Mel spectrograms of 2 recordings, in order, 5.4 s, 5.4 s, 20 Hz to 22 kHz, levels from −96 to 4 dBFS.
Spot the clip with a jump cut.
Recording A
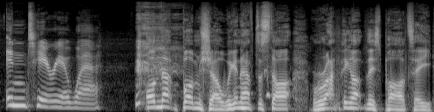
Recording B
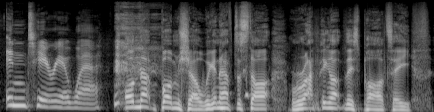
B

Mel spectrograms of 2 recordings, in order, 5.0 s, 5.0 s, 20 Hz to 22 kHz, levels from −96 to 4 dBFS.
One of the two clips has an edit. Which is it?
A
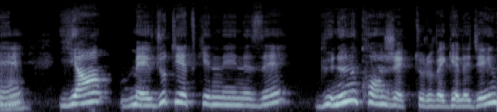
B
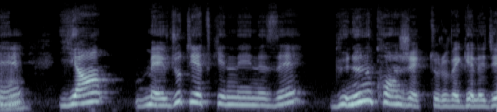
A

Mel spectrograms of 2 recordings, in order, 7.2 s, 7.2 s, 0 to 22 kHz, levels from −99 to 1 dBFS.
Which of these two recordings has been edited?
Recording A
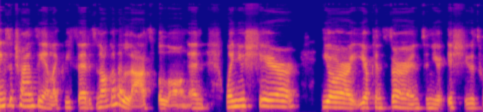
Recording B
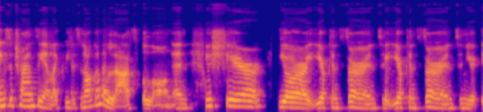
B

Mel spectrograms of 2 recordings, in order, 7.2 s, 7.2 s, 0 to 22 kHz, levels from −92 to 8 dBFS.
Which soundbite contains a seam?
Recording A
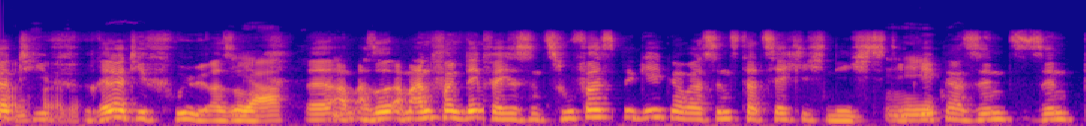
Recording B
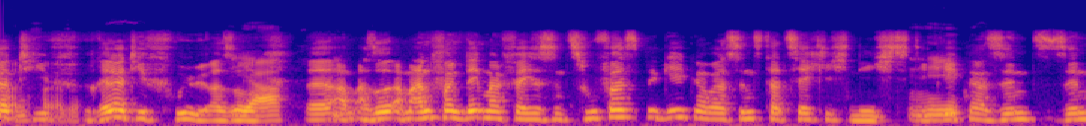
A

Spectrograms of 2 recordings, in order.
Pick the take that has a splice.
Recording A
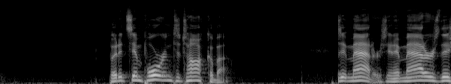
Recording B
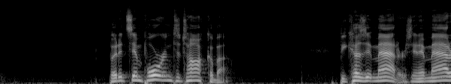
A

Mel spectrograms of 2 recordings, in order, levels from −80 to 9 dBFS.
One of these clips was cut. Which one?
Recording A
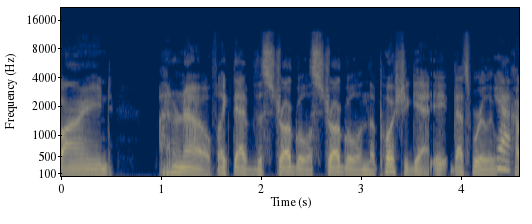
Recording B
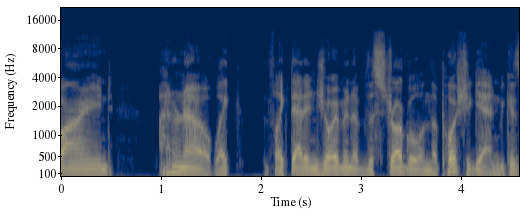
A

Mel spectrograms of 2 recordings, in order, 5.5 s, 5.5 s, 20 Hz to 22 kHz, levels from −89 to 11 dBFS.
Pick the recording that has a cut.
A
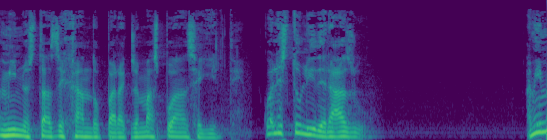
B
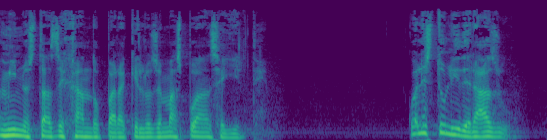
A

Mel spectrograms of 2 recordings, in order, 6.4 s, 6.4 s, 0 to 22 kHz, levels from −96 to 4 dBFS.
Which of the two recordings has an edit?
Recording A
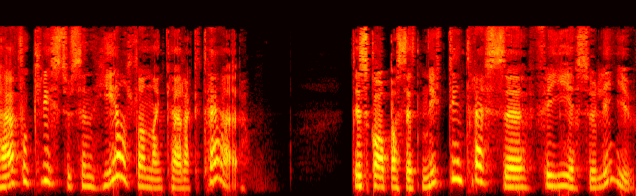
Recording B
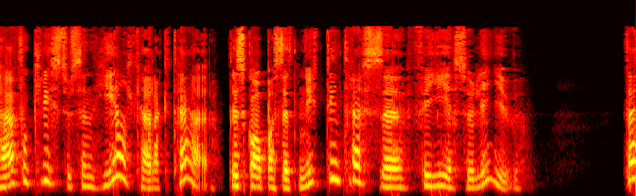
B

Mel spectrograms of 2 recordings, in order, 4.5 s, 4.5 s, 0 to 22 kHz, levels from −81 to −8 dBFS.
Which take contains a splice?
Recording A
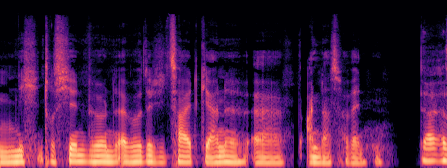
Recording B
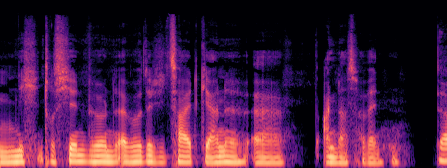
A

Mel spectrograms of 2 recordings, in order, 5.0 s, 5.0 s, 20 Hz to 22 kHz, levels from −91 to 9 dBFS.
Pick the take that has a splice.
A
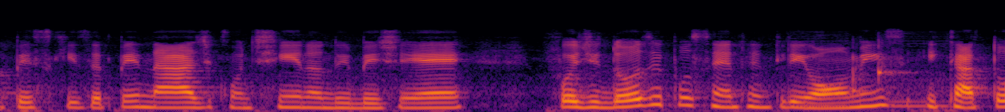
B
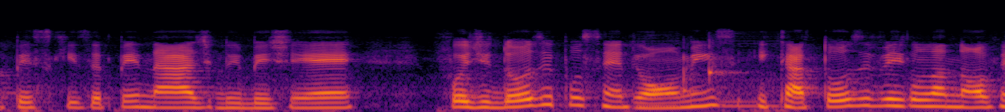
B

